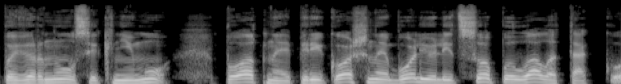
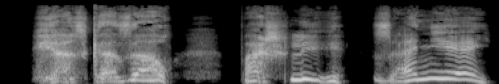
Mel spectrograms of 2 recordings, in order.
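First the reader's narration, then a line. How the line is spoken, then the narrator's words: Strained forced words. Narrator (Russian): Удалось выдавить ему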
